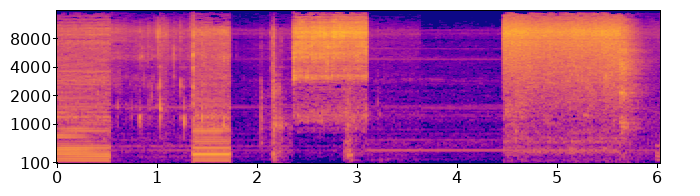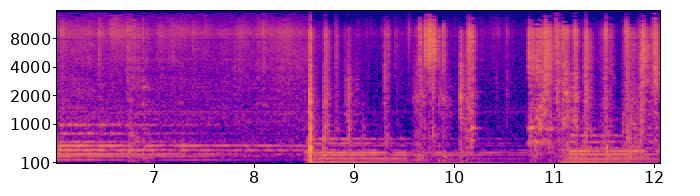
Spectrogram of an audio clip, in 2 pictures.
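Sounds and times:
espresso machine pump buzzing: 0:00.0 - 0:01.8
espresso machine hissing: 0:02.4 - 0:03.1, 0:04.5 - 0:05.9.

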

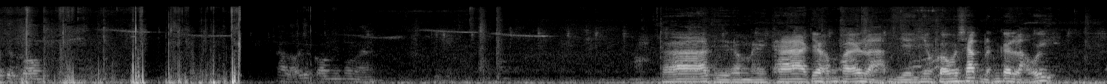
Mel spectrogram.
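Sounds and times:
bird whistling thin notes: 0:00.6 - 0:02.4, 0:03.6 - 0:06.0.

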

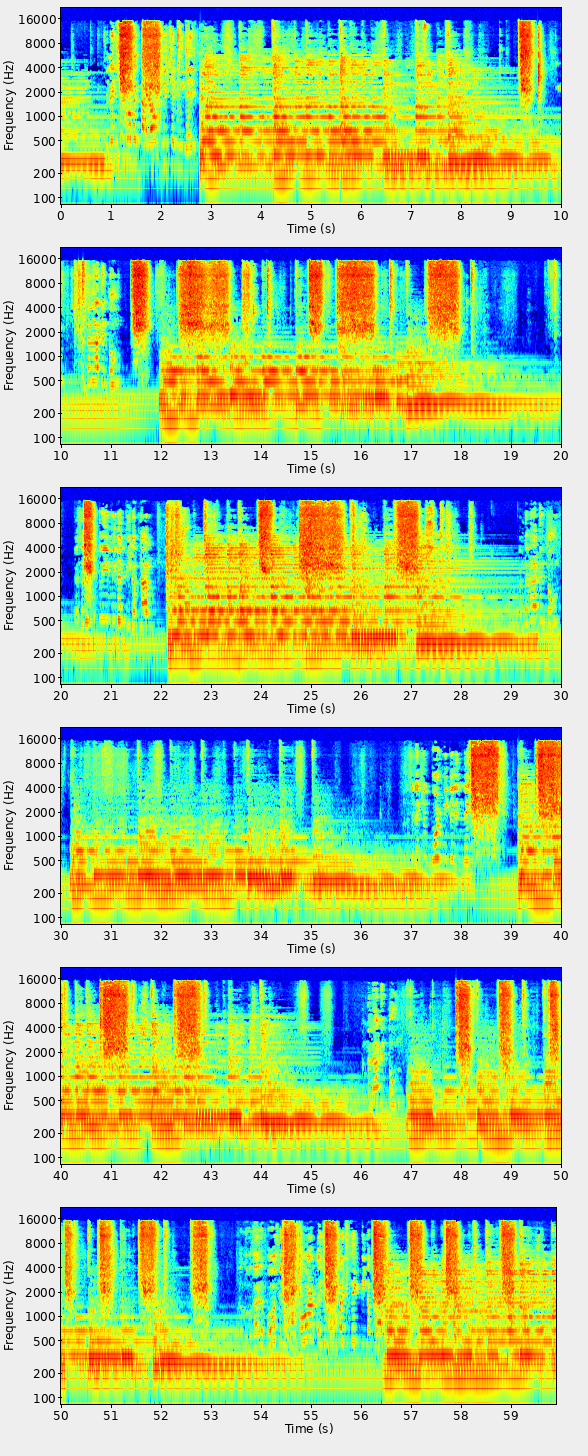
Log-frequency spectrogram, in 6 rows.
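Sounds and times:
electric guitar chords strummed: 0:00.0 - 0:59.9.

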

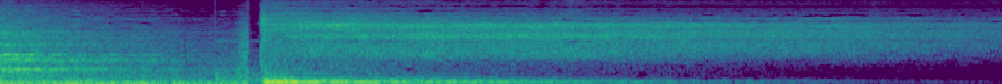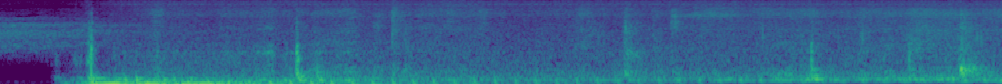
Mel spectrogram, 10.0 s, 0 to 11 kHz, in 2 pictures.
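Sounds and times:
low rumbling handling noise: 0:05.3 - 0:08.4.

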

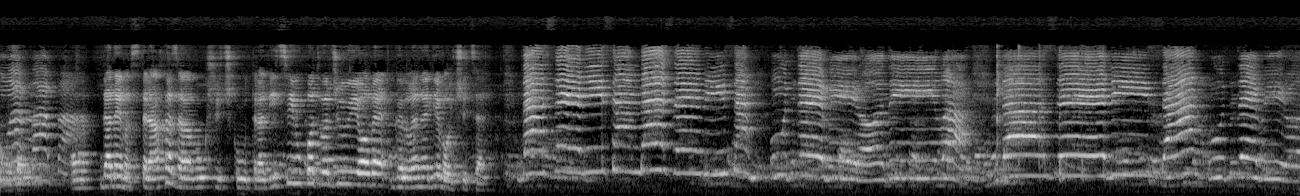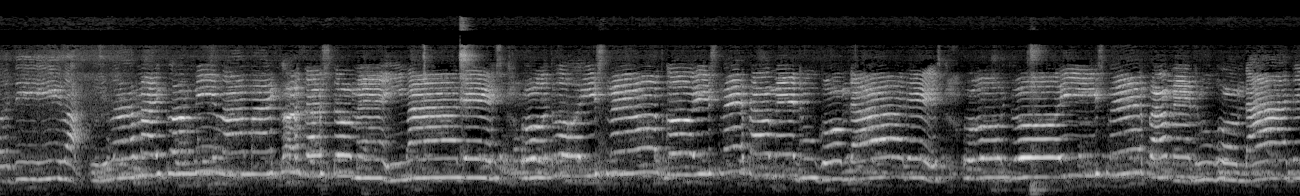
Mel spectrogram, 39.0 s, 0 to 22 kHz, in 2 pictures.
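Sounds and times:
girls singing unaccompanied: 0:00.0 - 0:01.3, 0:07.5 - 0:39.0.

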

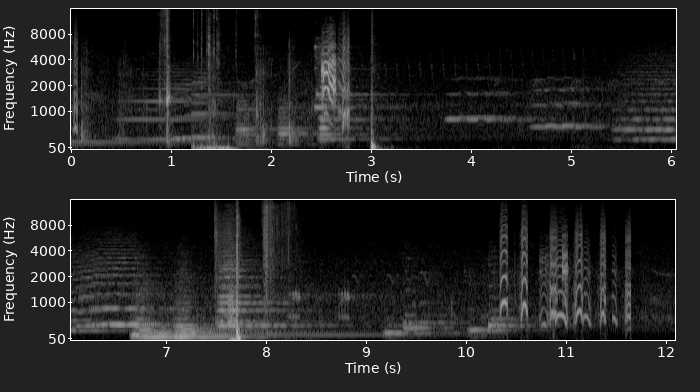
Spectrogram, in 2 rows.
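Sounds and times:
orchestral score: 0:03.7 - 0:10.4.

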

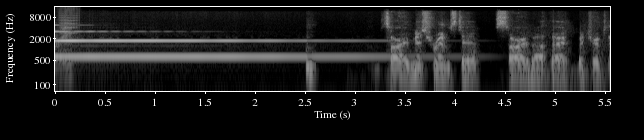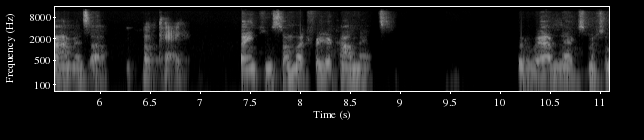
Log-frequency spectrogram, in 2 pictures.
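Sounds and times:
bell-like chime ringing: 0:00.0 - 0:04.4.

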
